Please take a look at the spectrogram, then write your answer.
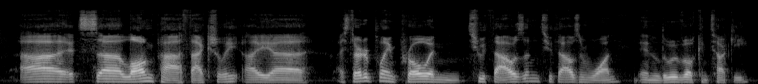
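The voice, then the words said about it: Canadian accent. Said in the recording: “I could hear the Canadian accent just coming out of your mouth”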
